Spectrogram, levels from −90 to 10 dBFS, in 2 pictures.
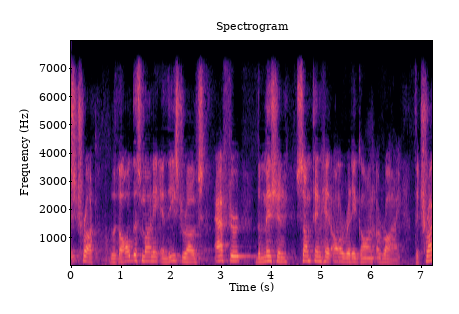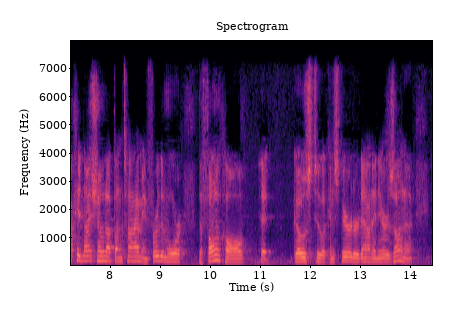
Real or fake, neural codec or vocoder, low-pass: fake; codec, 16 kHz, 1.1 kbps, Voila-Tokenizer; 7.2 kHz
